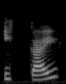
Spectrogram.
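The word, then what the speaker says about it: 一階: Otherwise, the other counters with the special pronunciations are the same. So we have ikkai, sangai, rokkai, hakkai, and jukkai.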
